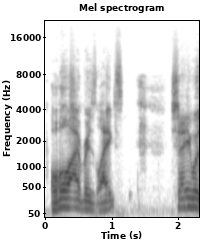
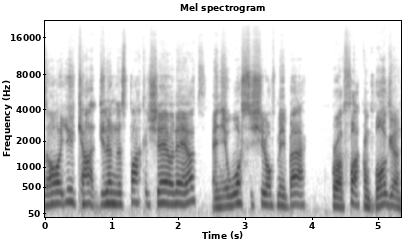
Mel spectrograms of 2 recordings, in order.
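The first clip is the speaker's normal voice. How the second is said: higher threatening mate voice; angry mate; 8 semitones higher than usual. Retold or imitated. Storyteller voices mate's threat, higher mock anger. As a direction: imitate the mate ordering him into the shower. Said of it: "he goes".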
